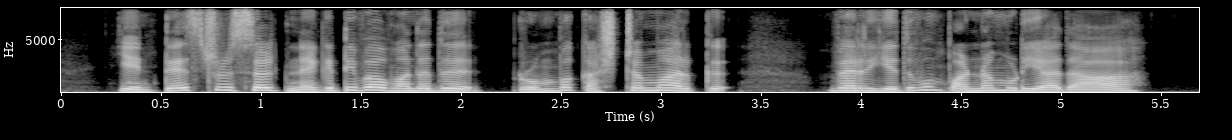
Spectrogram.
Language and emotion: Tamil, sad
